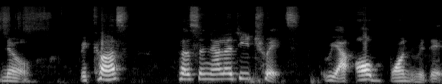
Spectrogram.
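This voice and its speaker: Heard in a dry, close sound with no echo, a woman with vocal fry speaks at a fairly high pitch and a moderate pace, her pitch swinging very widely. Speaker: speaker on personality and emotions. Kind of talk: talk with host in live webinar.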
